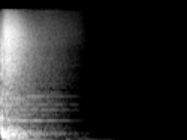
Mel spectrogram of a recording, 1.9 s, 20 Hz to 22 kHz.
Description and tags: Fat Snare EASY 037
This is The Fat Snare of God expanded, improved, and played with rubber sticks. there are more softer hits, for a better feeling at fills.
drum, fat, god, kit, realistic, rubber, snare, sticks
